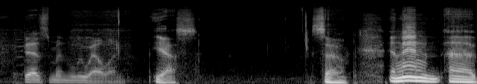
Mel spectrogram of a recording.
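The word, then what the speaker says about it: Llewelyn: he was alive so yeah terrence said it's pronounced lou ellen and i okay i think he's right desmond lewellen yes so and then uh ben uh with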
